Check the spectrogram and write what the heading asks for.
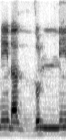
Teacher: لام کے اوپر سختی بھی کریں گے اور دو بار پڑھیں گے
